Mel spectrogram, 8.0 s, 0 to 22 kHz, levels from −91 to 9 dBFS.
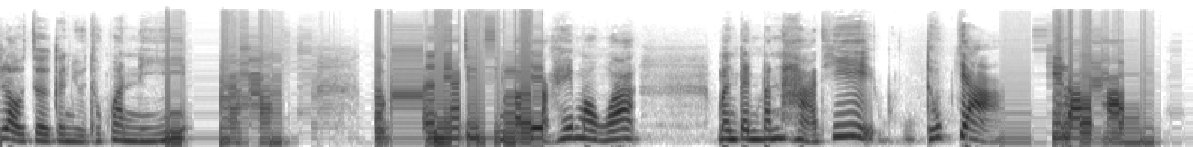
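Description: Speech with robotic sound from repeated short buffers, from 1.10 to 3.62 s and again from 6.66 to 7.95 s. Both spans take on a rigid, metallic buzz at 133 Hz, which fits a segment of about 7.5 ms being replayed over and over, likely because fresh audio arrives too slowly. Roughly 70% of the material is repetition. Unlike a codec's watery warble, the buzz holds one fixed pitch while the voice underneath still roughly tracks.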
